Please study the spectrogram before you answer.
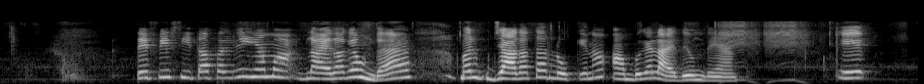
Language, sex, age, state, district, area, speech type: Dogri, female, 18-30, Jammu and Kashmir, Samba, rural, spontaneous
